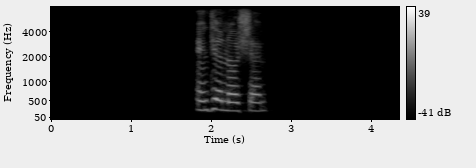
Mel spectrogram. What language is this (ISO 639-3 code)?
guj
